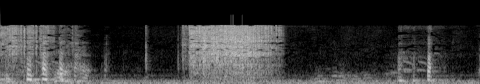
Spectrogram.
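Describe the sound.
Dice rolled during a game, a rattling clatter lasting about a second, set between stretches of talk and a few small clicks.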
